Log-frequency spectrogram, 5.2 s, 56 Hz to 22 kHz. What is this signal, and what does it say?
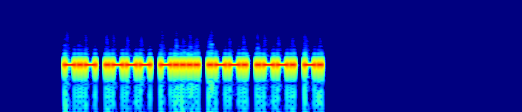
Morse code, heard as a keyed tone, about 34 wpm, 700 Hz. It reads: KJ6PPN
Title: USA Call Signs - 6 Characters - Repeated 2x - 35wpm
